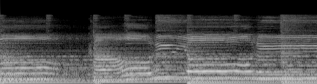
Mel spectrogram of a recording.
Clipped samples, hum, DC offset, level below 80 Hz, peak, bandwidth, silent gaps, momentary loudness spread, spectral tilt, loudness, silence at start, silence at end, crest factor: under 0.1%; none; under 0.1%; -30 dBFS; -2 dBFS; 11 kHz; none; 5 LU; -5.5 dB/octave; -17 LUFS; 0 s; 0 s; 14 dB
